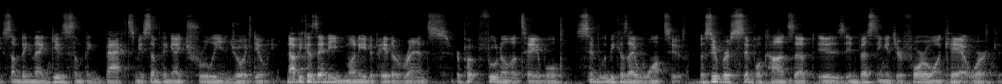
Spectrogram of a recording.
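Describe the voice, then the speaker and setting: A man's voice: low-pitched, fairly bright tone, slight background noise. A man in his twenties hosting a personal finance video, explaining tips to viewers in a casual, instructive, emphatic way. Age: 20s. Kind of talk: explanatory list-style talk to viewers.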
